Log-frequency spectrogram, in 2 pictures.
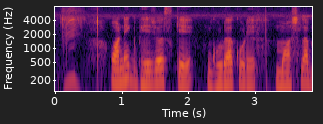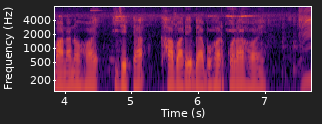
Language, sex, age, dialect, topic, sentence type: Bengali, male, 18-24, Northern/Varendri, agriculture, statement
